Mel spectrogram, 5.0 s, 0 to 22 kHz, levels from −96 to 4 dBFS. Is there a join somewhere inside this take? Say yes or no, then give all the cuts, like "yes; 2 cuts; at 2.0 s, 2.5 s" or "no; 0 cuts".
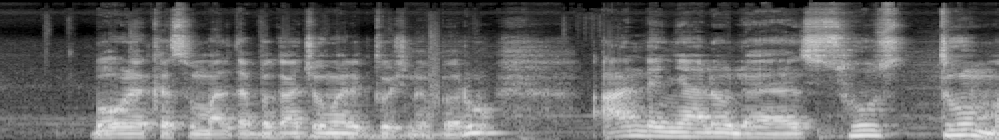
no; 0 cuts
